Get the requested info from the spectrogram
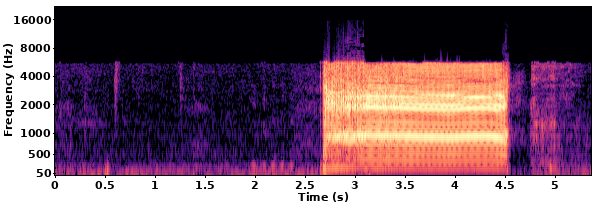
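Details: A sheep gives one long, loud, steady bleat lasting nearly two seconds, rich and buzzy with strong harmonics. The bleat stops abruptly, with faint soft rustles and taps before and after in otherwise quiet surroundings.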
